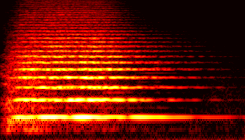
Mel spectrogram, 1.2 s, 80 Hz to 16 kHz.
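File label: D5 violins; The Ultimate String Collection; East West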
